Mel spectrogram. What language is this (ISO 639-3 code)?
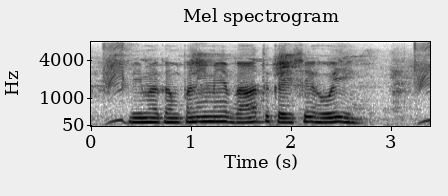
bho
